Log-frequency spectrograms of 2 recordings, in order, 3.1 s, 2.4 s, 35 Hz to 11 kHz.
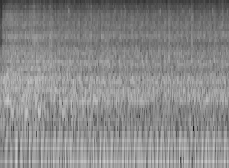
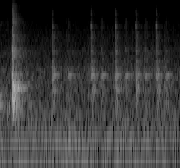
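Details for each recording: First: John Deere LT166 riding mower with a retrofitted 46" deck, after sorting out its starting issues and solenoid cable: small single engine catches and settles into a steady, even putter, then picks up smoothly with no misses. Starts and runs healthy. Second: John Deere LT166 lawn tractor with starting issues, battery reading 12.4 V: one sharp click then light ticks about every third of a second, no cranking; suspected failing starter solenoid or battery.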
